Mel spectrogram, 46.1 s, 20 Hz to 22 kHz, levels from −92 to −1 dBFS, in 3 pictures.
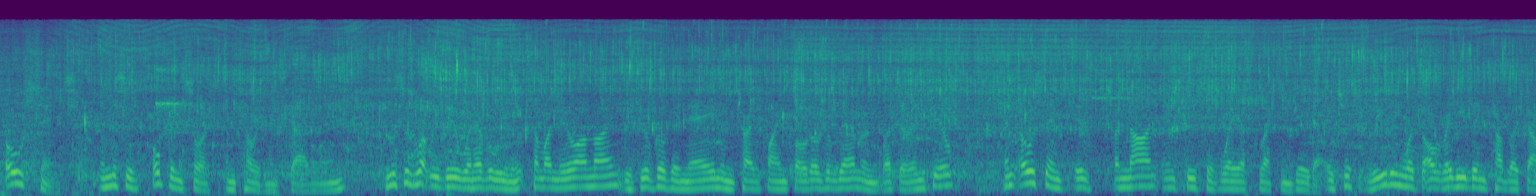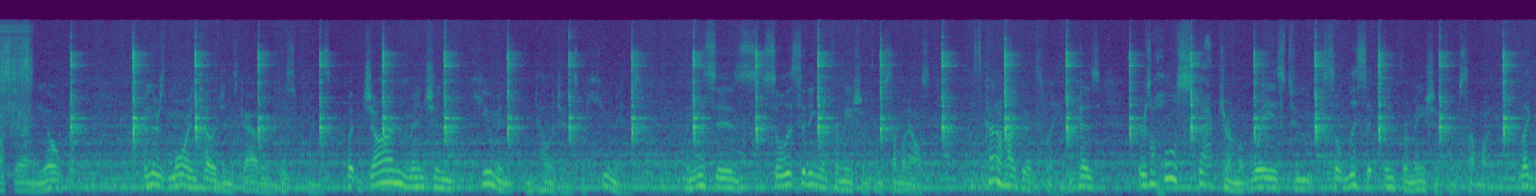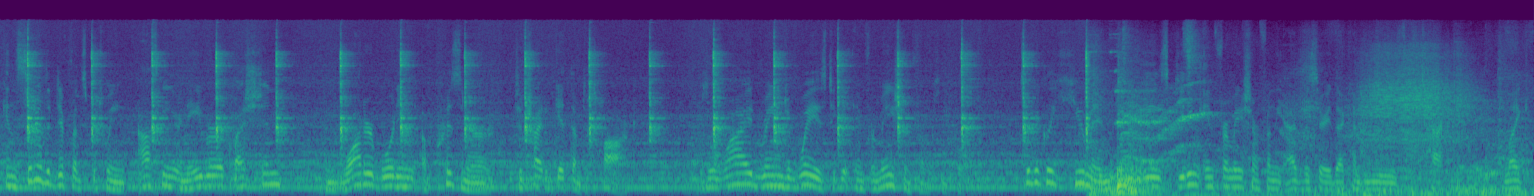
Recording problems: household noises; very loud; throughout; 2 dB above the speech

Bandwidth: 15 kHz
